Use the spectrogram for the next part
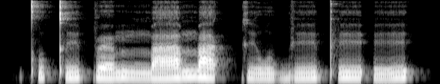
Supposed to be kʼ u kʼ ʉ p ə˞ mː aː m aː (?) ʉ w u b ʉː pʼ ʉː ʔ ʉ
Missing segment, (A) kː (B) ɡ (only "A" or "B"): A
